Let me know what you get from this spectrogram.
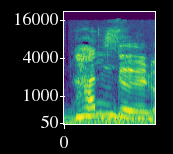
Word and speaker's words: Hangul: Hangul, voilà. Hangul, bon, H, on le prononce bien en français, en coréen, pardon, en fait.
